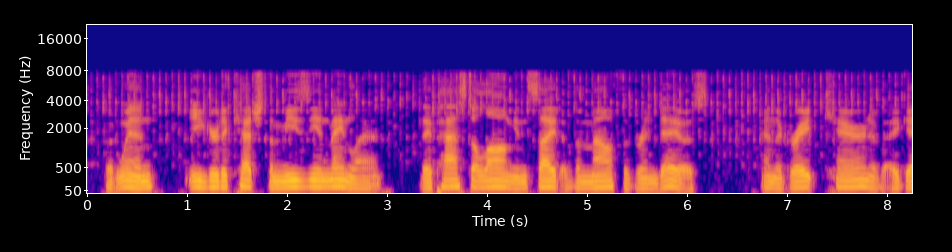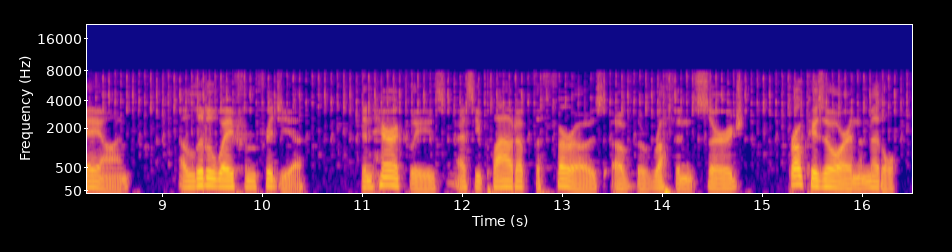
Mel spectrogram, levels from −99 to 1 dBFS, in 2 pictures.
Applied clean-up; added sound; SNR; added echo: classical method Wiener filter.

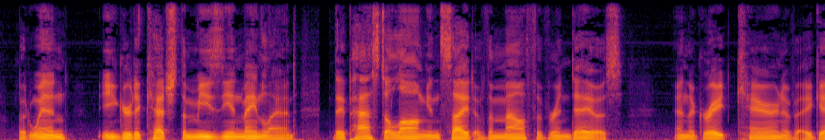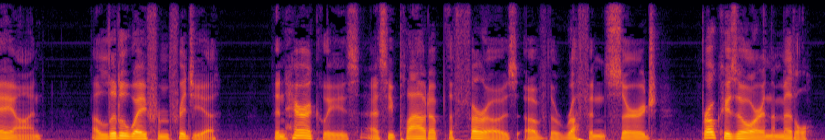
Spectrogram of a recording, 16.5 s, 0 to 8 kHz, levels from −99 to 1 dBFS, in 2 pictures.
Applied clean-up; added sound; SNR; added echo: none; none; none; none.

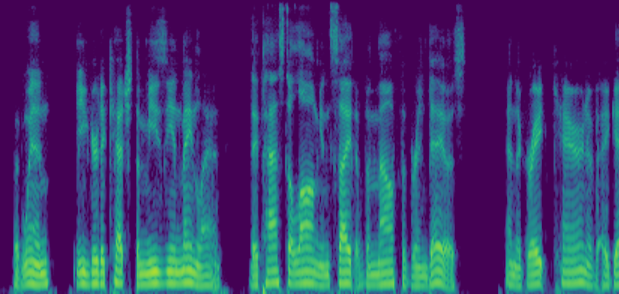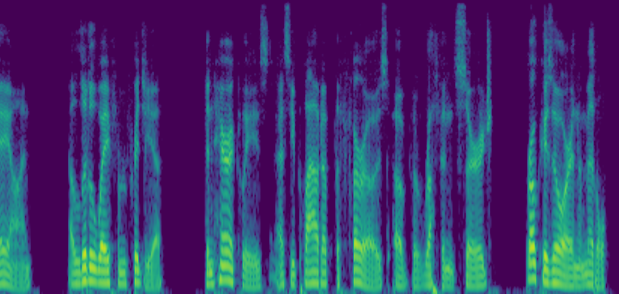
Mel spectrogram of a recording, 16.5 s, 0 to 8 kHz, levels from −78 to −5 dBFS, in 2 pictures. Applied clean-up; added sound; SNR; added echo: neural mask model Resemble Enhance denoiser.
